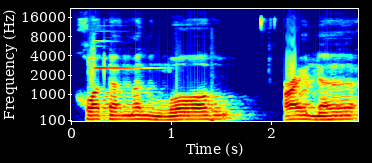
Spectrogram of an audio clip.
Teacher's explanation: اللہ کے لام سے پہلے زبر آ رہا ہے تو اس کو پر کر کے پڑھیں گے، موٹی آواز کے ساتھ پڑھیں گے۔ ختم اللہ علی، لام پر کھڑا زبر ہے، اس کو ایک الف لمبا کھینچیں گے۔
